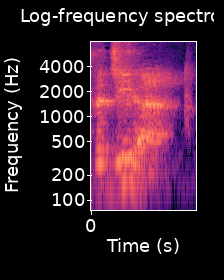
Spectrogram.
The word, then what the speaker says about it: Vegeta: I'm really really yeah it's actually pronounced Vegeta it's based off of the Dragon Ball Z character so scroll down here's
